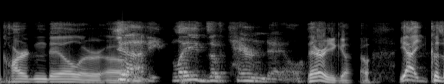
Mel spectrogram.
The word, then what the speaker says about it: Cairndale: it how you say it again blades of cairndale and that's c-a-i-r-n-d very cool um sort of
